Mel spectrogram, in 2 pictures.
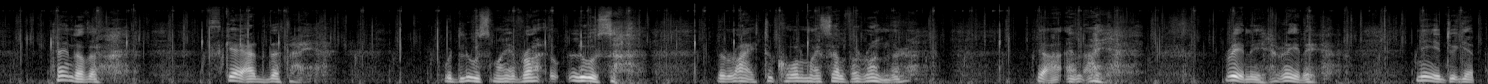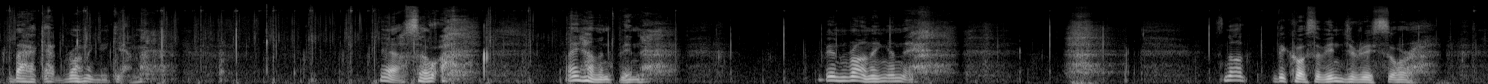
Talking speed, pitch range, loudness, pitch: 85 wpm, 120-155 Hz, -23 LUFS, 135 Hz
